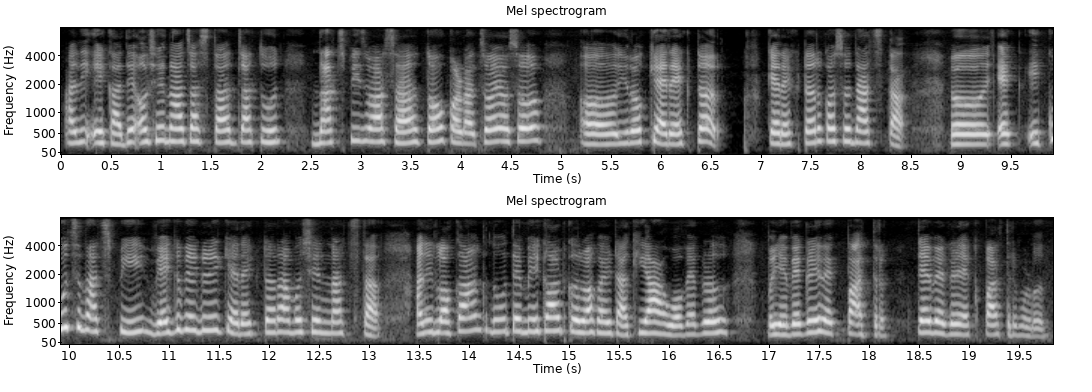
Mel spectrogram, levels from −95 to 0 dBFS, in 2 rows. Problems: none marked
